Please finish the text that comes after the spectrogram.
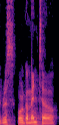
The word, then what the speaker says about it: Risorgimento: The Italian unification, the my Italian is bad, but I believe it's pronounced the Risorgimento, the unification of Italy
